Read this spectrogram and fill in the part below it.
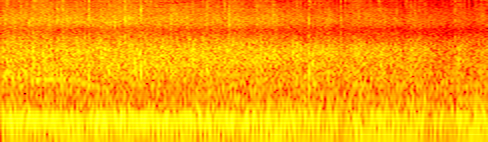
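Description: Sustained clapping from a large audience at Prime Minister Nawaz Sharif's rally, broad and even for several seconds, tapering slightly near the end over a constant low hum.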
